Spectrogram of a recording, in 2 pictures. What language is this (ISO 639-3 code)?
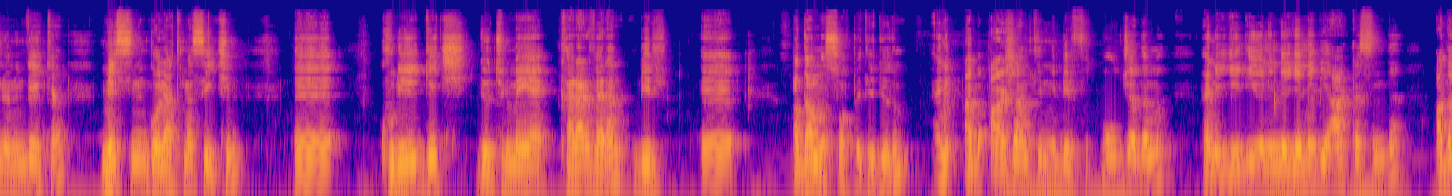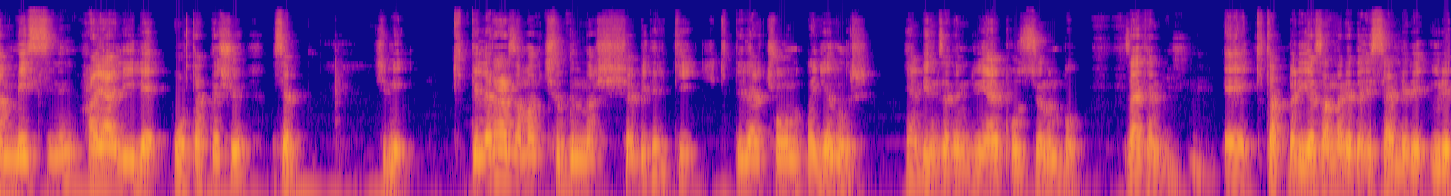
tur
